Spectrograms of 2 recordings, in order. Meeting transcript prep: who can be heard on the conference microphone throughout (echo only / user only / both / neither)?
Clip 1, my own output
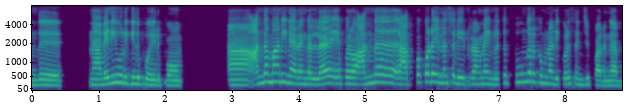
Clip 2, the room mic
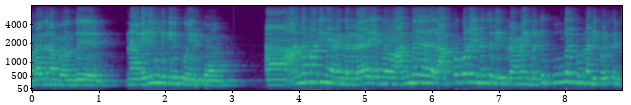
echo only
